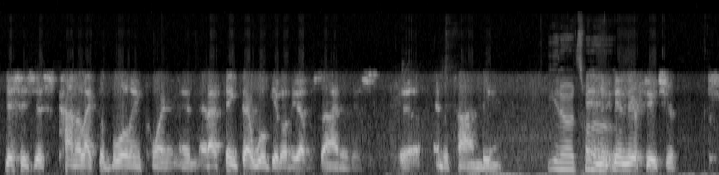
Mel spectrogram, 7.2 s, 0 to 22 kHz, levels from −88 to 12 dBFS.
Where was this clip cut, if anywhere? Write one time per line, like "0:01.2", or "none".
none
